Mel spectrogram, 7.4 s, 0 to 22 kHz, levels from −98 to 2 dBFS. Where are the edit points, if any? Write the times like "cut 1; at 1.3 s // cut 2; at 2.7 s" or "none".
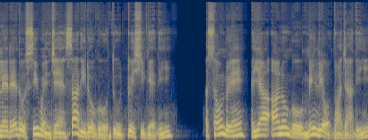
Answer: cut 1; at 5.0 s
